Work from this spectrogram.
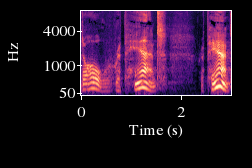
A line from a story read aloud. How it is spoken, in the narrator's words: gently as I could, I turned around and said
